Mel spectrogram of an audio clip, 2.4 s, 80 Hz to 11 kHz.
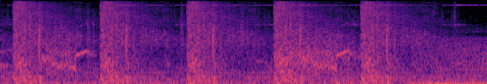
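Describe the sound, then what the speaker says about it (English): A rapid-firing handgun in Resident Evil 3 fires five sharp shots in quick, steady rhythm, each with a brief echoing tail, and nothing else is heard. "Look at this rapid-firing handgun that we have now."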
